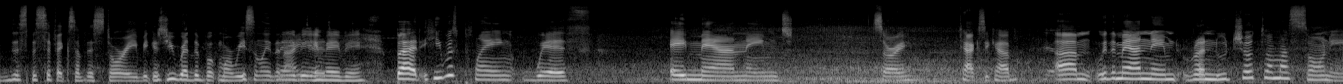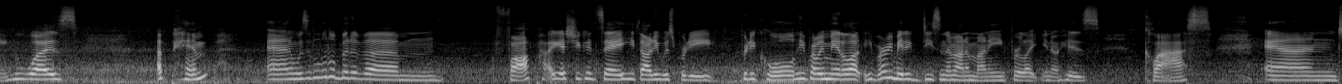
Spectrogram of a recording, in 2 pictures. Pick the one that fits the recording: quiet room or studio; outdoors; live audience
outdoors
